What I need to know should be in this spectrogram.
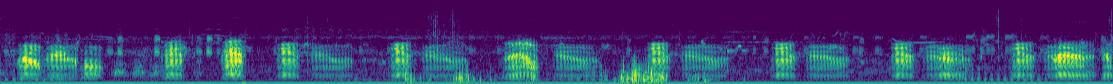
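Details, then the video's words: Dense chorus of Indian bullfrogs, the largest frog species in India, with many overlapping rough croaks in quick succession and a few deeper, longer calls mixed in. "Indian Bullfrog"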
